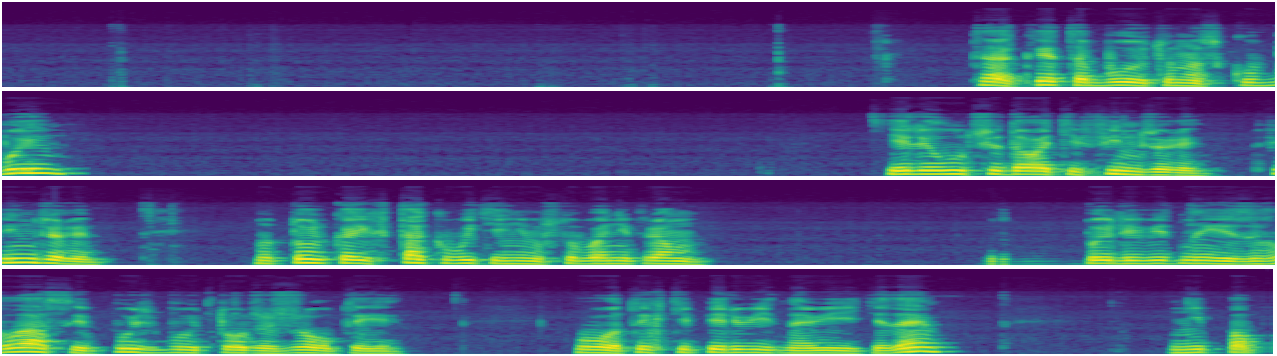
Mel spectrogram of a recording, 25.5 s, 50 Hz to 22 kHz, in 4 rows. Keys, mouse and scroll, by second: 1.4 click, 5.1-12.2 drag, 13.6 click, 15.2-19.3 drag, 20.5 click, 21.2-25.0 middle drag.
